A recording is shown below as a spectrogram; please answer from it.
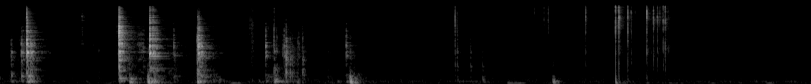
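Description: Irregular short clicks and crackles of double-sided tape and a clear plastic sleeve being handled and pressed down on a glass craft mat. They are busiest in the first few seconds, with a few more near the end.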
